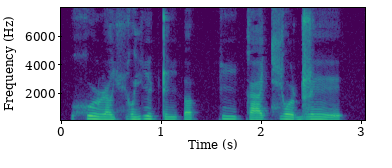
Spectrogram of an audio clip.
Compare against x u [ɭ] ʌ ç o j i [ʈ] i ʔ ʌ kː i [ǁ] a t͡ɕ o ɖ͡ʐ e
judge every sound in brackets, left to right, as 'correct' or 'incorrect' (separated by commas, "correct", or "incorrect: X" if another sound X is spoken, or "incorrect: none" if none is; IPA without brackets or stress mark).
correct, correct, incorrect: k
